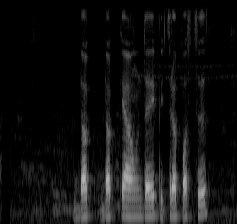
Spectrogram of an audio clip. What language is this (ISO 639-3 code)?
nep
